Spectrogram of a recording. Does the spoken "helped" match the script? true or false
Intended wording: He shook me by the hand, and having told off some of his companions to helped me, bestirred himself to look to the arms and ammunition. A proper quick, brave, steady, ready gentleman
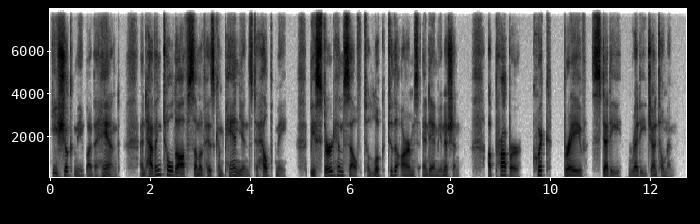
false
